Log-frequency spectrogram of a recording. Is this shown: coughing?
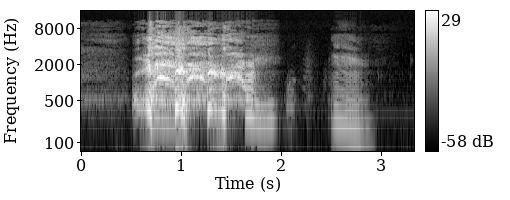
yes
